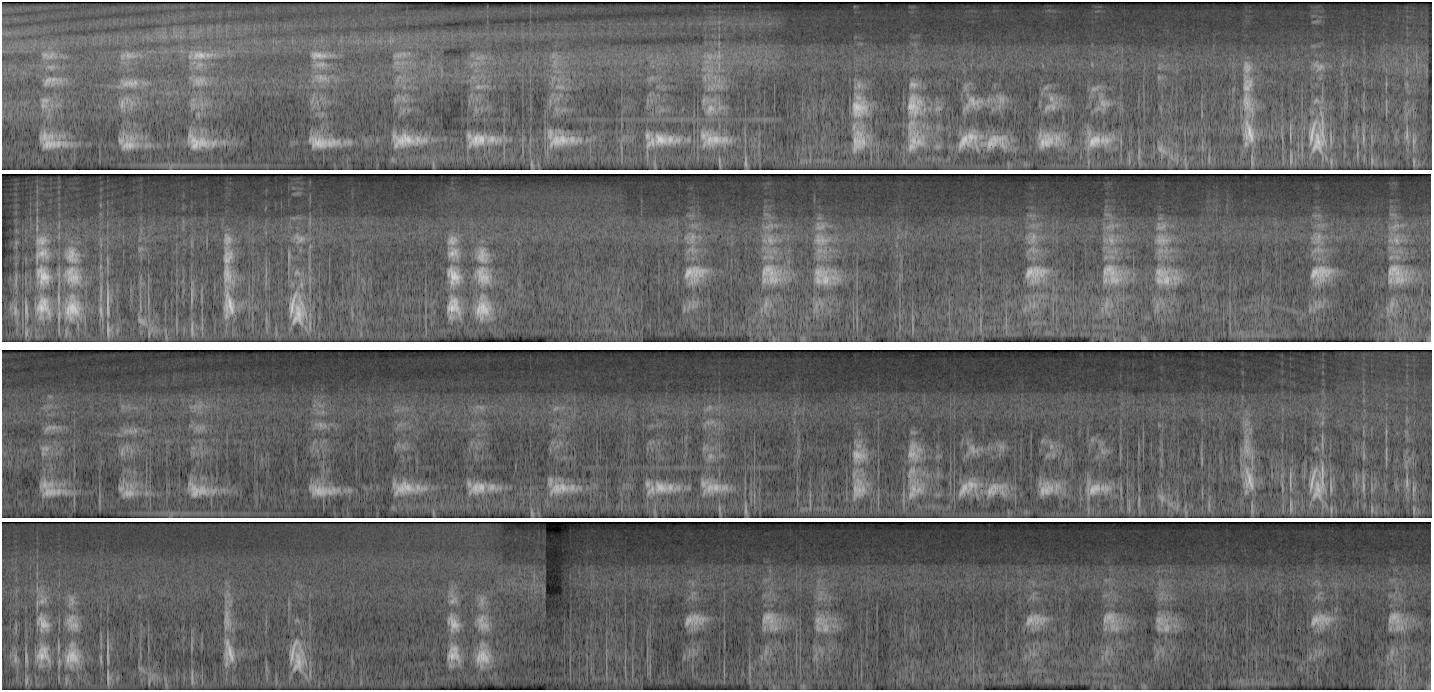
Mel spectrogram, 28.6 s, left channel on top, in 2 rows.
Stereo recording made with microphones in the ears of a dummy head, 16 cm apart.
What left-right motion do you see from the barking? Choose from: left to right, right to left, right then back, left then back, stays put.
stays put.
